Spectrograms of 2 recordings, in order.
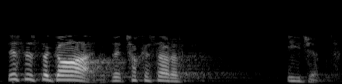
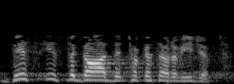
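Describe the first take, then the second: First: Mocking the idea that a golden calf saved them; incredulous mock echo. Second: Loud proclamation. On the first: Preacher echoing the Israelites in disbelief to the congregation, mocking. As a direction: repeat their claim in disbelief, trailing off at the end. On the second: Retold or imitated. Preacher quoting the Israelites to the congregation, loud proclamation. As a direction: proclaim it loudly to the crowd. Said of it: "They say".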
